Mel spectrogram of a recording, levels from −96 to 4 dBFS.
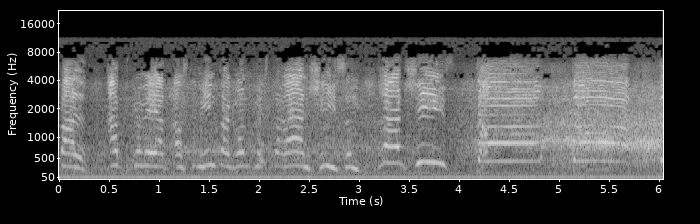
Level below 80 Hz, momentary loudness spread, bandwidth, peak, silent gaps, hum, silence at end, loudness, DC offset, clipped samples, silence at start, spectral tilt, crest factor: -36 dBFS; 8 LU; 11.5 kHz; 0 dBFS; none; 50 Hz at -35 dBFS; 0 s; -14 LUFS; 0.2%; under 0.1%; 0 s; -1 dB/octave; 16 dB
